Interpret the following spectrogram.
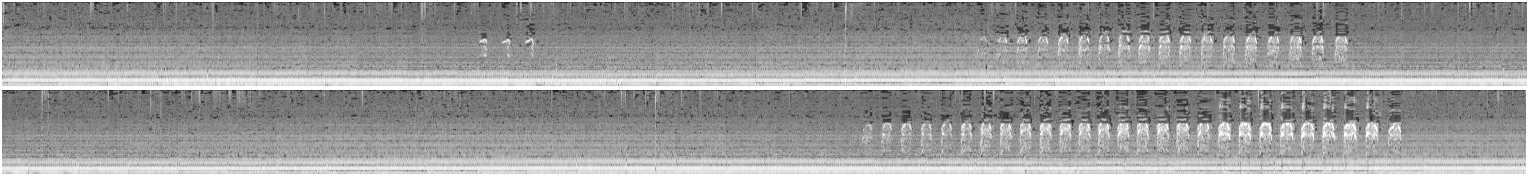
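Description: Osprey calling: two bouts of high calls repeated several times a second, the second longer and growing louder, with a short burst before them, over a steady electrical hum.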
